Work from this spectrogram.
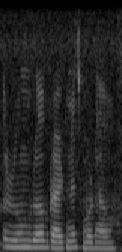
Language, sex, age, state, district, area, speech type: Odia, female, 18-30, Odisha, Bargarh, rural, read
